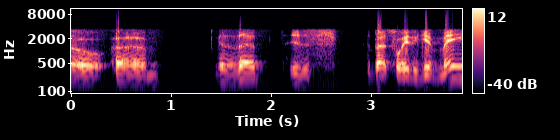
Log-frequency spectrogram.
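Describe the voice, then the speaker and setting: A man talks at a fairly slow pace. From eastern Oregon. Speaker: mental health association president. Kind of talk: radio interview. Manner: halting.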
